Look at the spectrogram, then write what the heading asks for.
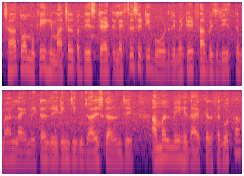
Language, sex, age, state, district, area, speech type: Sindhi, male, 30-45, Delhi, South Delhi, urban, read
